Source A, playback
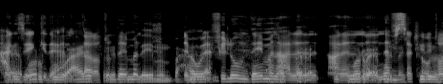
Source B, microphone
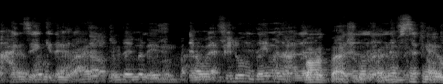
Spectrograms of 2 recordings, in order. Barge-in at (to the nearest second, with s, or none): 3 s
